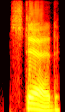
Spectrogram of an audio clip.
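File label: "stead", American English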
